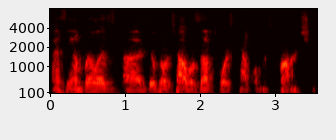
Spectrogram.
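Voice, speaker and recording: A man reading scene descriptions as the narrator of a scripted table read, with a husky voice. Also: on the low side, a little fast, sharp tone, lo-fi sound. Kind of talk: scripted narration of screenplay action.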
